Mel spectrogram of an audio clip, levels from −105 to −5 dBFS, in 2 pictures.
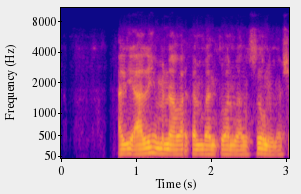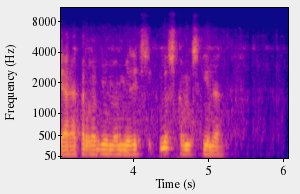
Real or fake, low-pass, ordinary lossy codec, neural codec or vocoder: fake; 7.2 kHz; Opus, 16 kbps; codec, 16 kHz, 4.8 kbps, FACodec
